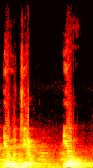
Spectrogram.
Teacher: रा साकिन से पहले आर्जी ज़ेर है तो इस रा को मोटा पढ़ेंगे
